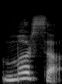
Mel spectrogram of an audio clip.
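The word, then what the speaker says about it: MRSA: is that of MSA which is often times pronounced as Mera so MSA stands for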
